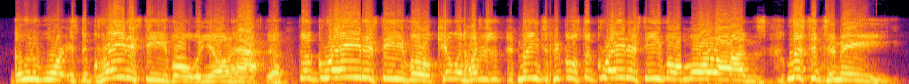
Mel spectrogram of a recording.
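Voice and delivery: furious, enraged rant, climbing in pitch. A speaker rants at the audience about war and voting: angry rant. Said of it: "Got mad at Giuliani for talking like that".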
